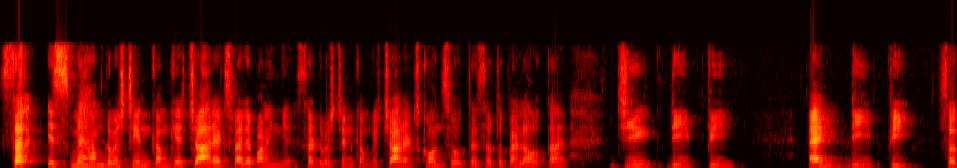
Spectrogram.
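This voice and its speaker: Animated teacher firing quiz-style questions. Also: male voice, a little high. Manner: asks students questions and answers them himself; repeats key terms, mixes English phrases. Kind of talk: exam-prep lecture.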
